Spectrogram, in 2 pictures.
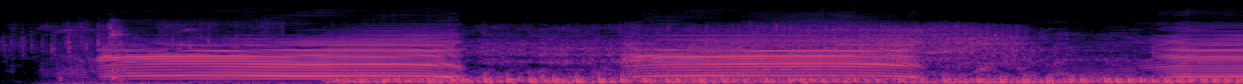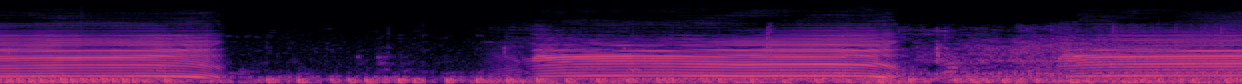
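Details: Tame cows in a herd walking through a forest, lowing: four long, loud harmonic moos of about two seconds each, overlapping and evenly spaced, over a steady low rumble of background noise.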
